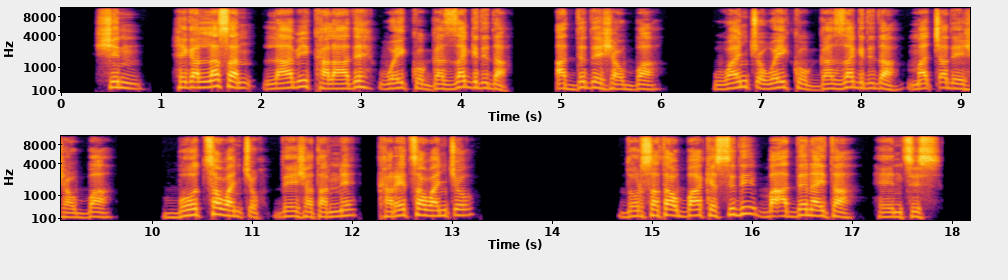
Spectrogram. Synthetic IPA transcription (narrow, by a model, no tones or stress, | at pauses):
ʃɪn | hɛɡɐlːɐsɐnlaːbɪkɐlaːd̪ɛwɔjkːɔɡɐzːɐɡɪd̪ɪd̪ɐ | ɐd̪ːɛd̪e̞ːʃɐʊbːaː | wɐnt͡ʃʼːɔwɔjkːɔɡɐzːɐɡɪd̪ɪd̪ɐmɐt͡ʃʼːɐd̪e̞ːʃ̬ɐʊbːaː | bo̞ːt͡sːɐwɐnt͡ʃʼːɔd̪e̞ːʃ̬ɐt̪ɐnːɛ | kɐɾɛt͡sːɐwɐnt͡ʃʼːɔ | d̪ɔɾsːɐt̪ɐʊbːaːkɛsːɪd̪ɪbɐːd̪ːɛnɐjt̪ɐ | heːnt͡sːɪs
